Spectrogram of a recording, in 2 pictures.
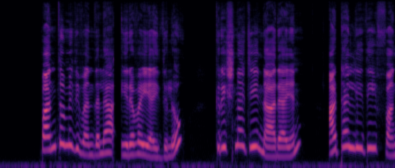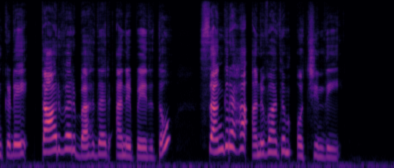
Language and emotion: Telugu, neutral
